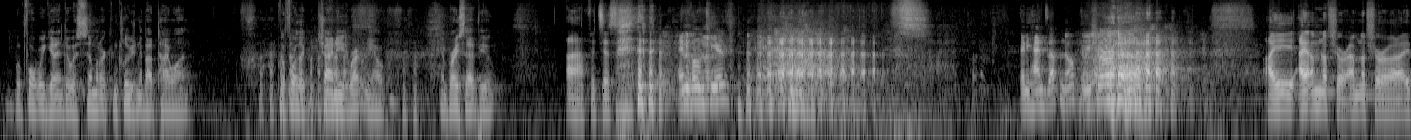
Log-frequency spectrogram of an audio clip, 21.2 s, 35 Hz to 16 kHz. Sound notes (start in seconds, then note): 11.2 audience laughing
